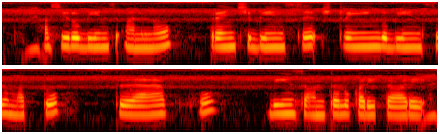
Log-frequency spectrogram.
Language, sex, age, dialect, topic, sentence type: Kannada, female, 36-40, Coastal/Dakshin, agriculture, statement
